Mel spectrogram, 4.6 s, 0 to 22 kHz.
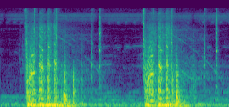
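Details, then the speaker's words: Honda H22 from a 1996-2000 Prelude/Accord/Civic for a go-kart project: two one-second cranking bursts that never catch, faint main relay clicks between tries; cranks but won't start without the power wire, acting as a kill switch. "See, it won't start without that power. without that power wire."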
